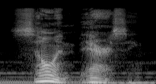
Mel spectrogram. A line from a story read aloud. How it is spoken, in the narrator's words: grumbled under his breath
